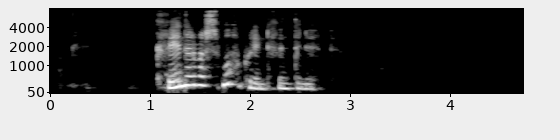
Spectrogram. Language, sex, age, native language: Icelandic, female, 30-39, Icelandic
